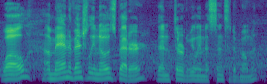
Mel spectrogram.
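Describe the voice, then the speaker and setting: A man's voice: medium pitch, fairly quick, a bit bright, slight background noise, natural voice. An actor playing a wry, jokey man with a troubled past, talking in a casual, slangy, hesitant way in an audio drama. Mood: playful, casual. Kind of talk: acted audio drama dialogue.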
